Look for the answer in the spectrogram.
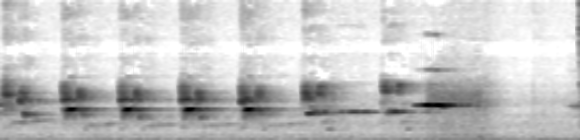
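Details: A canary sings on a rainy day, a steady series of short high notes repeated about twice a second, ending in a longer held whistle, over a constant hiss and low rumble of rain.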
